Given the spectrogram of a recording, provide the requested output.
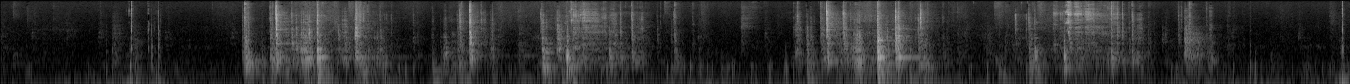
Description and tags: kitchen-door
A very creaky kitchen door hinge.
